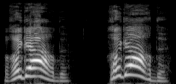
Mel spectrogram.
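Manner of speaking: loud, high calling out; excited father. A narrator's reading. Father to his little boy at the procession, excited. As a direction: call your child's attention urgently. Father points out emperor to son.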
